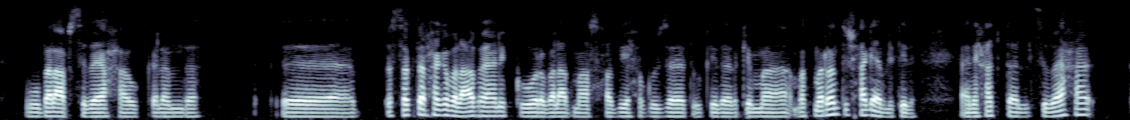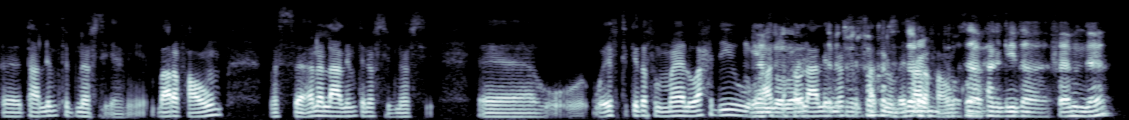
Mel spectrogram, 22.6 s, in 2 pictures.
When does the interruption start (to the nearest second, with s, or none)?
19 s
